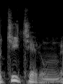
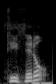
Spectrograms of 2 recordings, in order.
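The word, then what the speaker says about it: Cicero: Y ya no voy a la C que se pronuncia H. o sea, CH, que es la pronunciación medieval, que es la pronunciación italiana, ¿no? Por ejemplo, Chichero, en lugar de Cícero o Quíquero.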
